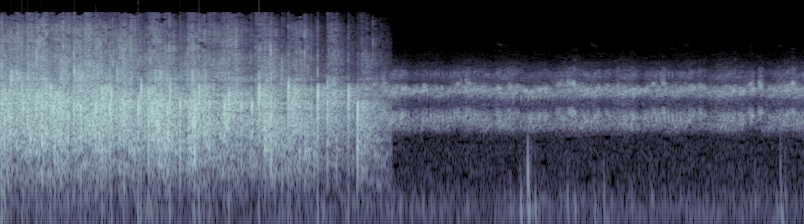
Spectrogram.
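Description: Audience applauding, cut off suddenly about four seconds in. A quieter, steady chirring chorus follows.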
